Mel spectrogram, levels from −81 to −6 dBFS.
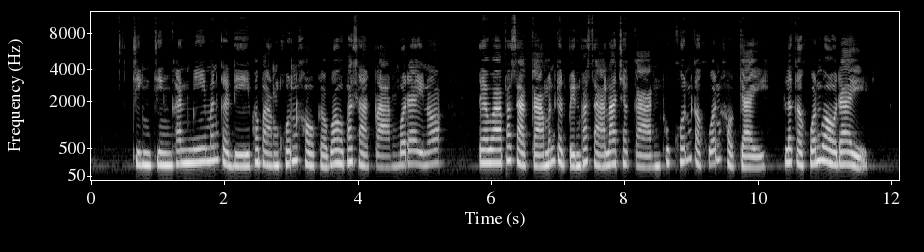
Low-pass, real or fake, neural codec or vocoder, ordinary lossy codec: none; real; none; none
